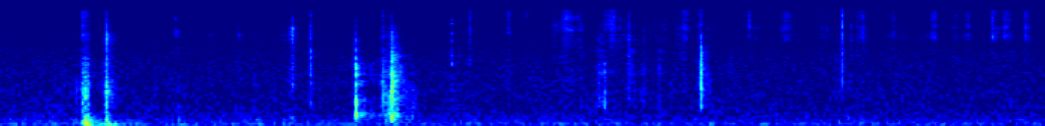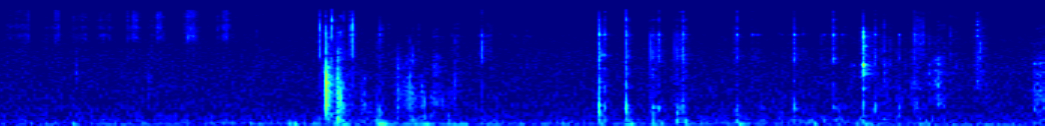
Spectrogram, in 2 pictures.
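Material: Plaster.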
